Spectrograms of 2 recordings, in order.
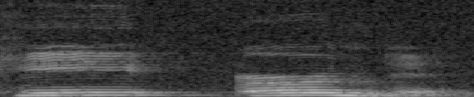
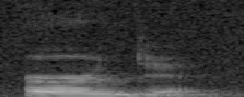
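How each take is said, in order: First: "earned" drawn out slowly; slow stress on earned. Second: Said in the usual way. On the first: Shown as a demonstration. Preacher repeating the sermon title, slow on "earned". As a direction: dwell on "earned". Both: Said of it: "The title on this Palm Sunday morning is".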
